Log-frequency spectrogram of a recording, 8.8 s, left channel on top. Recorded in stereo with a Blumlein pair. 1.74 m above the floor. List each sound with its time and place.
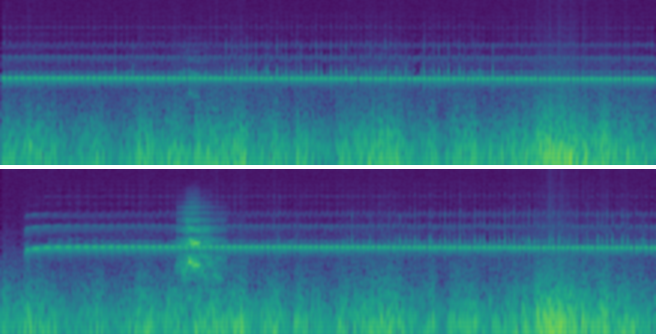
2.3 s a zipper: 40° right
